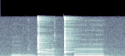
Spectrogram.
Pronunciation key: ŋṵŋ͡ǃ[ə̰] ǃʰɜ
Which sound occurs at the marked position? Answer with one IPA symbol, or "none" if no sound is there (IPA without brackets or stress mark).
a̰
